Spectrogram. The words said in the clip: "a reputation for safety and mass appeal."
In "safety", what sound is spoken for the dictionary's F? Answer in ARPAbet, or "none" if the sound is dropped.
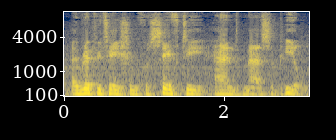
F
